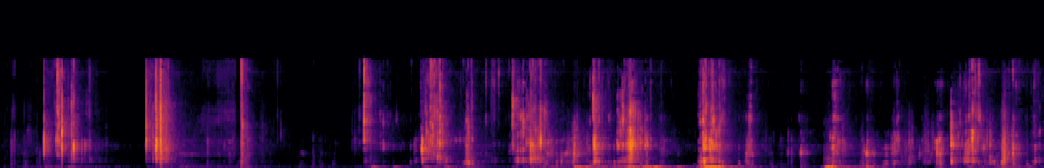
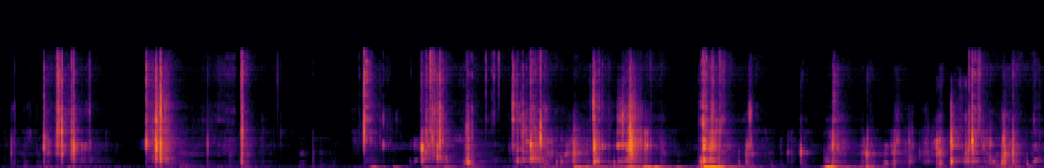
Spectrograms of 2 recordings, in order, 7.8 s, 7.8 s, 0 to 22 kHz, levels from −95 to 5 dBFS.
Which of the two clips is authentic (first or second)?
first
